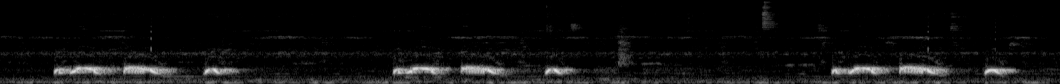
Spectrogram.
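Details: Spotted dove song from a master recording meant for training birds: low, mellow three-part cooing phrases, each phrase repeated about every four seconds, three phrases in all, over faint low background rumble.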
